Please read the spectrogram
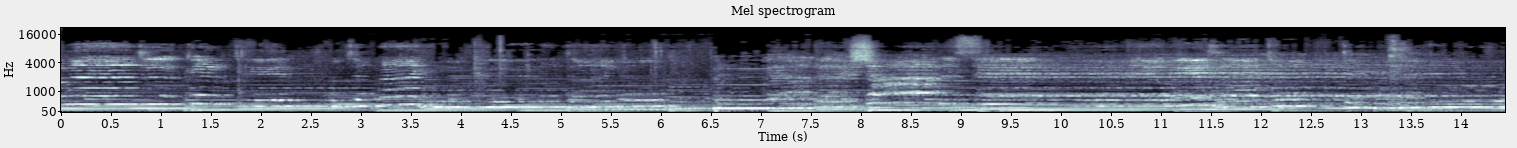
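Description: Children's choir singing a song with electronic keyboard accompaniment, voices and keyboard holding chords together: the closing bars of the song.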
